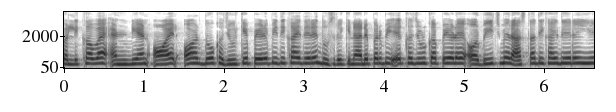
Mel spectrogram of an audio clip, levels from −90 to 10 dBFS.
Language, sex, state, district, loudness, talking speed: Hindi, female, Uttar Pradesh, Budaun, -12 LUFS, 305 wpm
